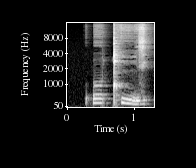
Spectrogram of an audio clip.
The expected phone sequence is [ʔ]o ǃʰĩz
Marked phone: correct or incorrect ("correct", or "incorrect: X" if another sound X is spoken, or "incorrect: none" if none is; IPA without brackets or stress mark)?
correct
